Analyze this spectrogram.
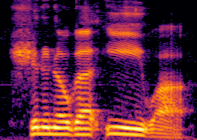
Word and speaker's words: Shinunoga E-Wa: were checking out yesterday, Shinunoga Iwa. I hope I did the E long enough. I use Google Translate for this stuff, guys. So, Shinunoga Iwa is how it says to say it.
